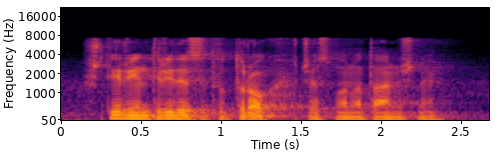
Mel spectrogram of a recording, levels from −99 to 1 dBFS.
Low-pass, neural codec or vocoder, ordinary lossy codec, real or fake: 7.2 kHz; none; none; real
